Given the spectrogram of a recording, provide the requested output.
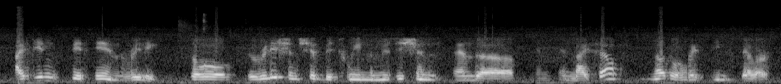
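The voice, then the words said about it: French accent in English. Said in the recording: “I tried to lose my accent ... When I said I want to lose my French accent, most of the time I got, no. So I kept it”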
